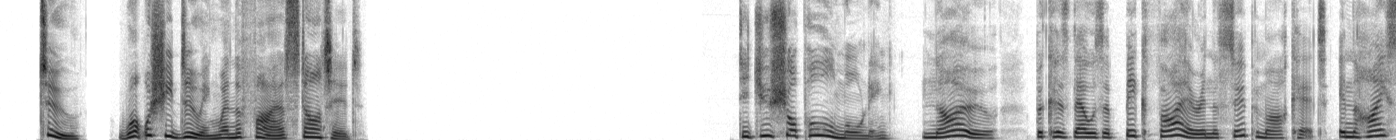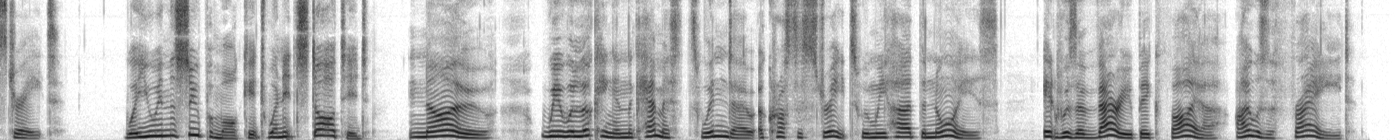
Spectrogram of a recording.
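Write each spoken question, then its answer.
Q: What was she doing when the fire started?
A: looking in the chemist's window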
